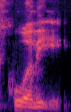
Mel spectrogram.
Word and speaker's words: Kuali'i: like telemarketer, they're like, is this Kuali? I'm like, yo, I hang up real quick because I hate that they pronounce it wrong. Like, so that's why I chose Ku, because Ku Ali'i.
